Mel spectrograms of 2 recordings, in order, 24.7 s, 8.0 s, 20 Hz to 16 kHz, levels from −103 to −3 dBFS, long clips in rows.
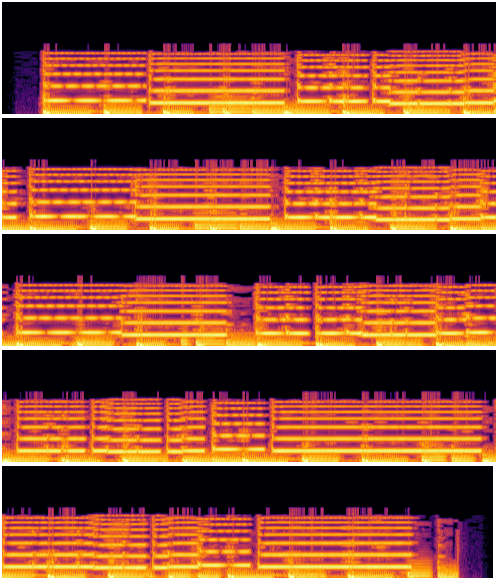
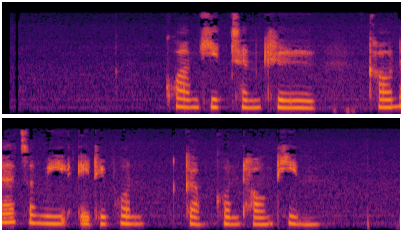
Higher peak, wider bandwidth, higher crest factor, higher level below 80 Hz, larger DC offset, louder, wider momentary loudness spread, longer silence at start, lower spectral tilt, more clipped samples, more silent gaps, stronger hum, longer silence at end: first, 0 dBFS vs -12 dBFS; second, 4 kHz vs 11.5 kHz; second, 8 dB vs 22 dB; first, -14 dBFS vs -86 dBFS; neither; first, -9 LUFS vs -32 LUFS; second, 2 LU vs 11 LU; second, 0.4 s vs 1.65 s; first, -11 dB/octave vs -2 dB/octave; first, 0.7% vs under 0.1%; neither; neither; second, 0.35 s vs 0.8 s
